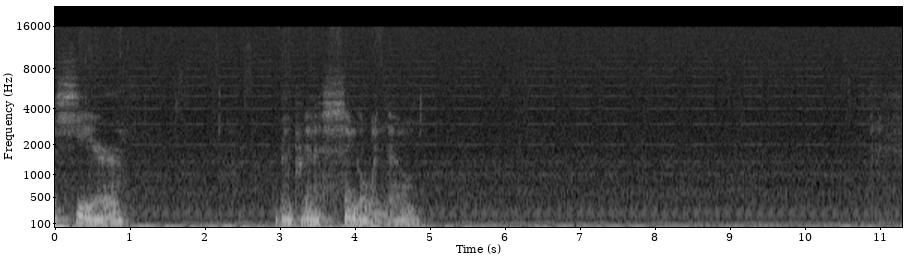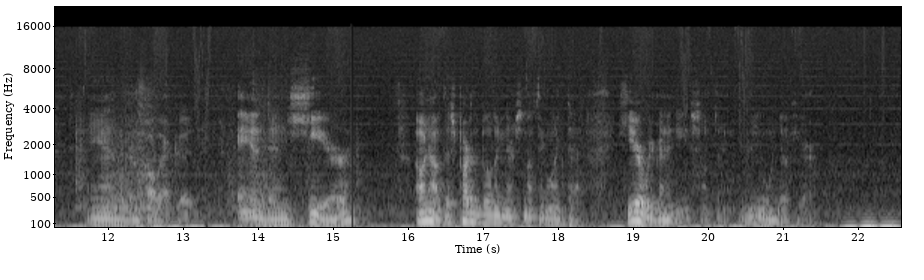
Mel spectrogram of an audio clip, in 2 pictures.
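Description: A man talks calmly and close to a headset microphone.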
